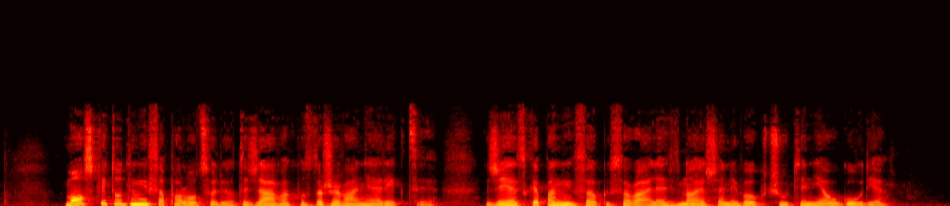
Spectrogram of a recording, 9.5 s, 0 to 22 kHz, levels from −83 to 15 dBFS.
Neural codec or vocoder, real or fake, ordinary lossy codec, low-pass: codec, 24 kHz, 0.9 kbps, WavTokenizer, medium speech release version 1; fake; none; 10.8 kHz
